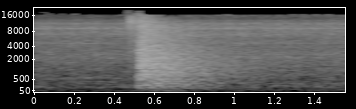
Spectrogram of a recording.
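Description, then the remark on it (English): A vibration hammer strikes a larger pilot industrial spray dryer at the GEA Test Centre in Søborg, making vibrations to keep the powder flowing: a sharp, loud metallic bang that rings and fades over about half a second above a steady background hum. “That was one of the hammers that creates vibrations inside the centre's larger pilot spray dryers to keep the powder flowing.”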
